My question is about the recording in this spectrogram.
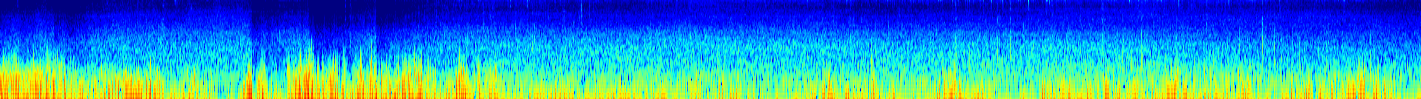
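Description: Wind buffeting the microphone in gusts over the steady noise of street traffic below. The gusts are strongest in the first few seconds, then ease into a steadier traffic noise.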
